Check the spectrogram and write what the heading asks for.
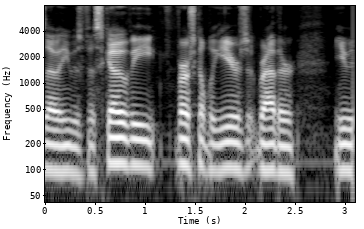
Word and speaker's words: Vescovi: It's just a difficulty how to pronounce it sometimes. Vescovi. – Yeah, it is officially Vescovi.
